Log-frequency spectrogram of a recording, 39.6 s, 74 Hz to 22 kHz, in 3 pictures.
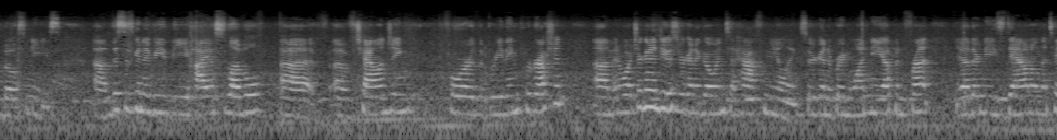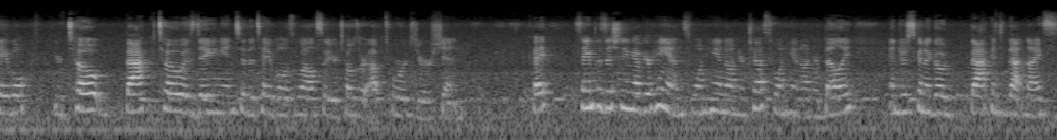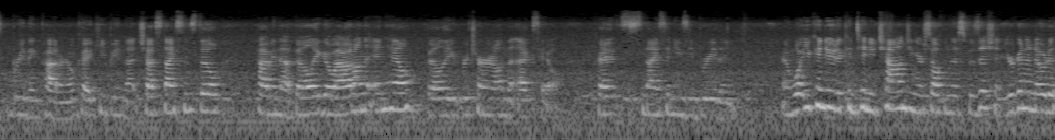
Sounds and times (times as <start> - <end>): Speech: 0.0 - 19.0, 19.9 - 39.6.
